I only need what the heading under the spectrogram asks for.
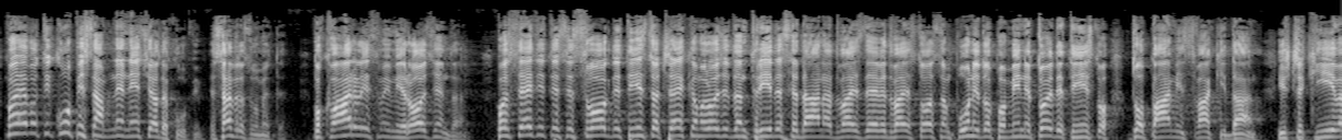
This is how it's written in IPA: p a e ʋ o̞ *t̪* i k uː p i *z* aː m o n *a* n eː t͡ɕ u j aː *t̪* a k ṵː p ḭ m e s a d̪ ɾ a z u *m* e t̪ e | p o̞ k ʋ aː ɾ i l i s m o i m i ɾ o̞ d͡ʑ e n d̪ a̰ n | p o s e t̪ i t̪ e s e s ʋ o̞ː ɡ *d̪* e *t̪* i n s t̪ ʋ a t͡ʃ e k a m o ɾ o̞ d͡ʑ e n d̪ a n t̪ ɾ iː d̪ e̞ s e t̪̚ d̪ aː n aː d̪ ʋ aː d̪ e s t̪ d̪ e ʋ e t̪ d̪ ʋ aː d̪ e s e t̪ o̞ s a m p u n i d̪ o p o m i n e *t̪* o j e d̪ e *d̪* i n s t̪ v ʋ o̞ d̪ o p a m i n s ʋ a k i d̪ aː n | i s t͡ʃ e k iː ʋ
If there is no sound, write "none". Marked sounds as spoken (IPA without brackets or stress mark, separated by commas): t̪, s, e, d̪, m, d̪, t̪, t̪, t̪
